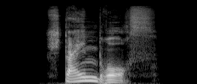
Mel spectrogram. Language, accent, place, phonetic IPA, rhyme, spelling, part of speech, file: German, Germany, Berlin, [ˈʃtaɪ̯nˌbʁʊxs], -aɪ̯nbʁʊxs, Steinbruchs, noun, De-Steinbruchs.ogg
- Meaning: genitive singular of Steinbruch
